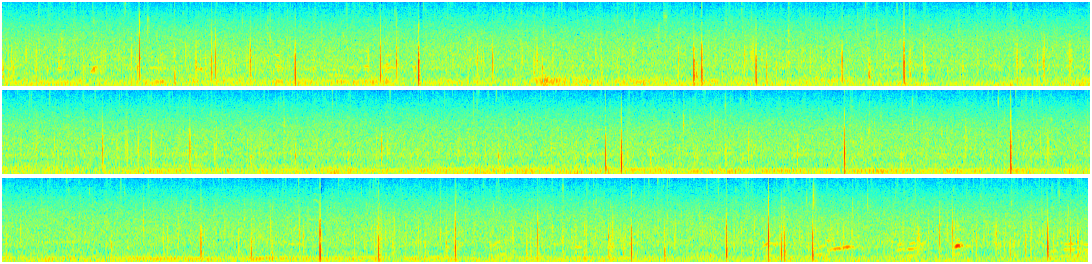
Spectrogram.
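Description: Heavy rain falling steadily, with sharp ticks of individual drops striking close by at irregular moments.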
